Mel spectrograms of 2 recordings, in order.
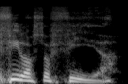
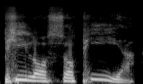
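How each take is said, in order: First: It starts with a plain f sound. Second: It starts with a breathy p sound. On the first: "ninety-nine percent of the classes that I was ever around pronounced it philosophia" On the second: "this is really an aspirated P, so it should be pronounced philosophia"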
